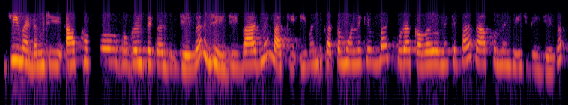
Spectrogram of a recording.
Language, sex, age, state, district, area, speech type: Hindi, female, 18-30, Madhya Pradesh, Seoni, urban, conversation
